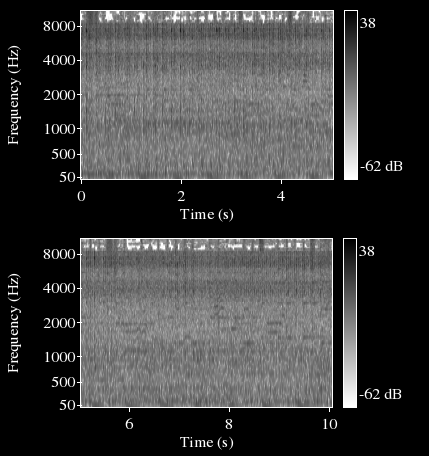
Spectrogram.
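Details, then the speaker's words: Honda Civic VTi-S, long unused, idling roughly with an uneven, stumbling low thump and heavy shaking; misfire at idle from rat-chewed injector and idle-up wiring, engine limping, lacking power, sometimes stalling. "Nah, jadi seperti itu. Terlihat ya, bergetar parah. Parah kan? Parah."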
